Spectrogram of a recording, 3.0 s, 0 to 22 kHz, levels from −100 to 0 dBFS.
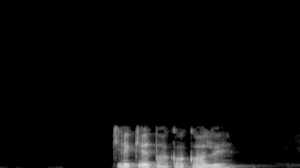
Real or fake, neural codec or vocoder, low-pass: real; none; 5.4 kHz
